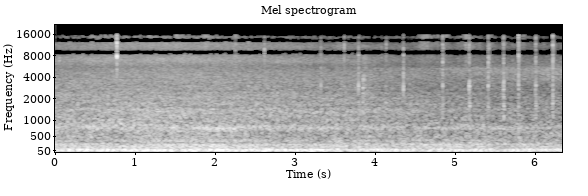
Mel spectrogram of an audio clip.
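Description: Steady low outdoor rumble, like traffic or wind on the microphone, with a few faint clicks in the second half.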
